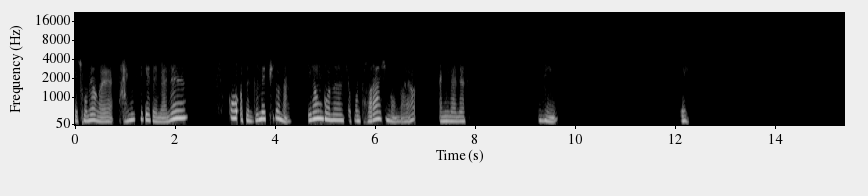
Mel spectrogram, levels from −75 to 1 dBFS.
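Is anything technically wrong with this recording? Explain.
Yes. Throughout the speech there is tandem speech coding: it passed through two low-rate speech codecs in succession, consistent with AMR narrowband and then G.729A. The second re-encoded the first's already degraded output, compounding losses, so speech sounds rough, muffled and warbly, with nothing above 3.8 kHz.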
